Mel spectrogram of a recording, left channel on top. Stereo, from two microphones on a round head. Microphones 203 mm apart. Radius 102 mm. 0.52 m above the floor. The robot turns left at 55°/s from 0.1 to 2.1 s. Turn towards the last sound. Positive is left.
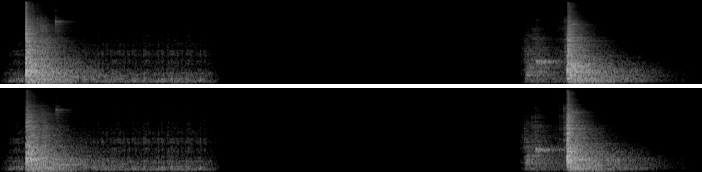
turn(degrees=-50)  # may be behind; listen again after turning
